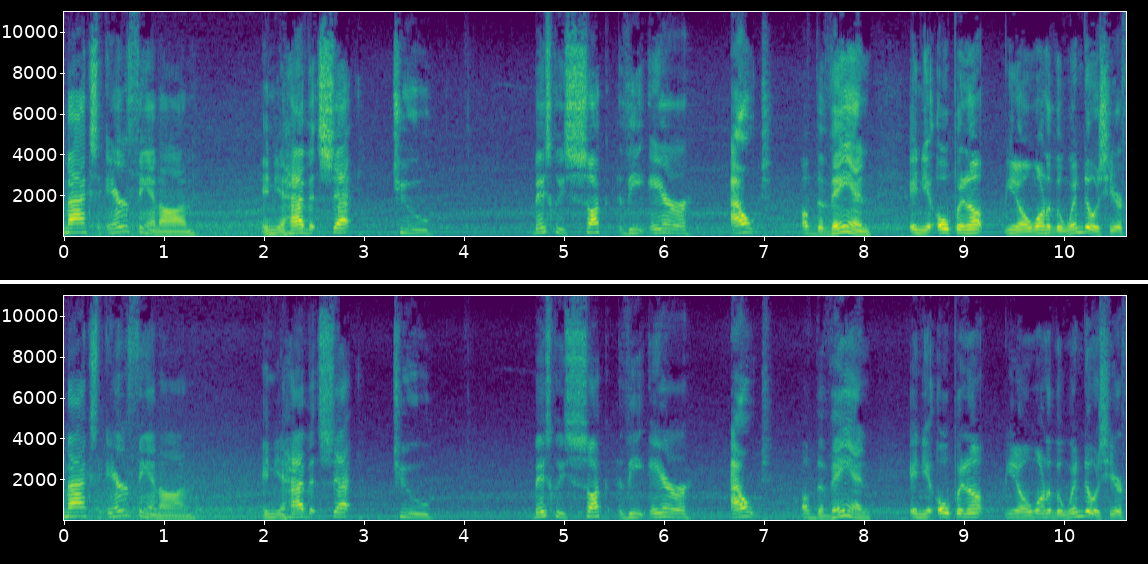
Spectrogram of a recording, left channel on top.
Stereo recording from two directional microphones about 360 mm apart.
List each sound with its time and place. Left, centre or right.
0.0 s speech: centre
4.7 s speech: centre
7.5 s speech: left
8.4 s speech: centre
